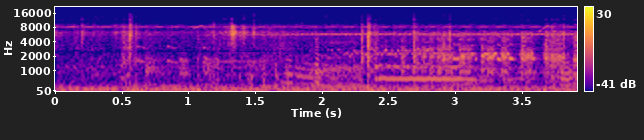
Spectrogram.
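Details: A bantam rooster crows in a chicken run where bantams feed on hanging vegetables. A long, steady, harmonic crow fills the second half, preceded by short clucks and scratching noises.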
